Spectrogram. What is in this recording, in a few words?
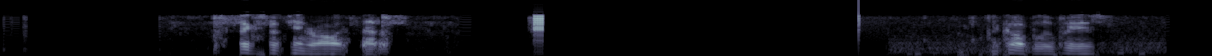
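Police Southwest District Dispatch, p25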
